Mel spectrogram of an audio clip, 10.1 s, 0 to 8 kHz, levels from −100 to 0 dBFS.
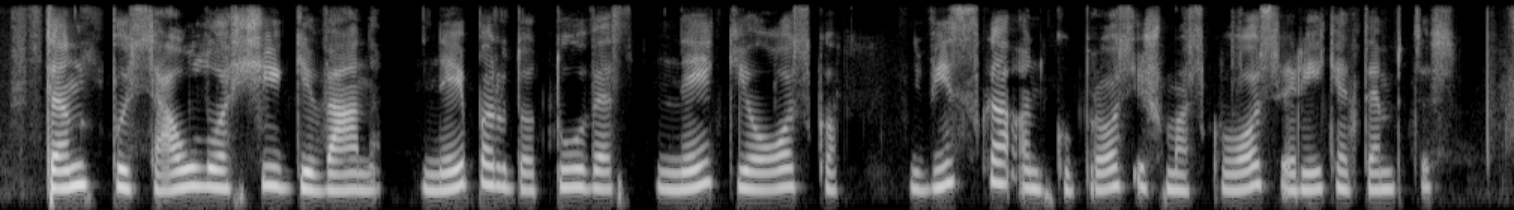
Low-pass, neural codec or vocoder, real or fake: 7.2 kHz; none; real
